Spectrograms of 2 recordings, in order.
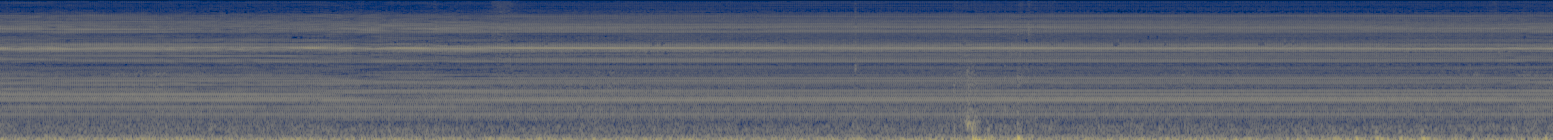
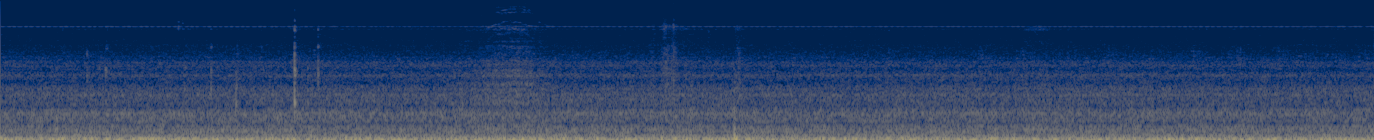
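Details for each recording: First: Lucid device with a constant thin high electrical buzz, steady throughout; not cleared by switching profiles or one reset, stopped after a logo reset, cause unknown. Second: Lucid electric car after a logo reset cleared a buzzing noise that switching profiles didn't fix, cause unknown: only steady low road rumble while driving, no buzz or whine; car sounds quiet and healthy.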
